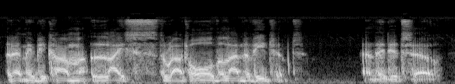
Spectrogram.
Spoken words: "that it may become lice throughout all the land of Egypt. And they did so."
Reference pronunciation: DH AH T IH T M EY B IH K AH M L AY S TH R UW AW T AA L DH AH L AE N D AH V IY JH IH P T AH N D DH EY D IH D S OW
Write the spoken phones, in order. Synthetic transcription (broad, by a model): DH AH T IH T M EY B IH K AH M L AY S TH R UW AW T AA L DH AH L AE N D AH V IY JH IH P T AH N DH EY D IH D S OW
